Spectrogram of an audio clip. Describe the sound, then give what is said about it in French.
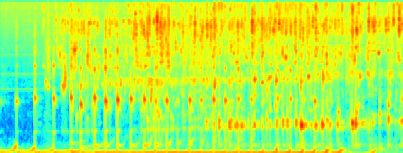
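Wine glugs steadily from a bottle into a glass, a quick run of gurgling pulses whose pitch rises as the glass fills, with no voices. “Vous l'avez compris, aujourd'hui nous parlons de vin.”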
